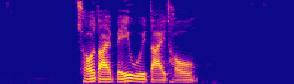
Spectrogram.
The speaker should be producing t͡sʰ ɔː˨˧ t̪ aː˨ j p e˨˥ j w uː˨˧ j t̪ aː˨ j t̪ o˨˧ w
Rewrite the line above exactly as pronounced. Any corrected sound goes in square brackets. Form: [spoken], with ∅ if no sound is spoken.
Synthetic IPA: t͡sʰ ɔː˨˧ t̪ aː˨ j p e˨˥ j w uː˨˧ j t̪ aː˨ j [t̪ʰ] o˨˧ w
